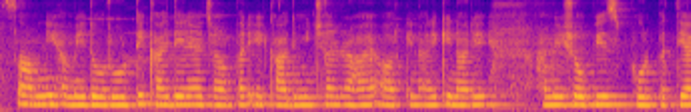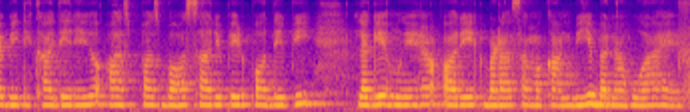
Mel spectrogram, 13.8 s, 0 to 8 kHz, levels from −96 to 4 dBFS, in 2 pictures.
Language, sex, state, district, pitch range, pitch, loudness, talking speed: Hindi, female, Bihar, Saran, 210-220 Hz, 215 Hz, -17 LUFS, 195 wpm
